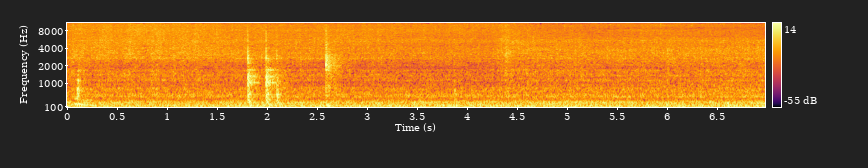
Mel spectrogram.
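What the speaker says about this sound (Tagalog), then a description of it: "Lalagay ko na rin po yung ating cabbage." Cabbage frying in an oily pan, a steady broadband sizzle with a few brief clinks of a utensil against the pan near the start, close and continuous throughout.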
